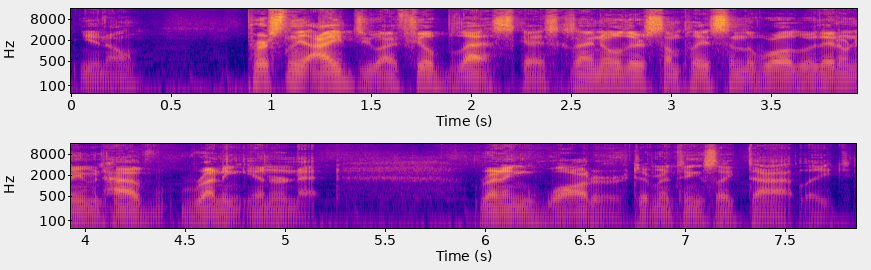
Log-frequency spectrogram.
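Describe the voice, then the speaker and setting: A man from Canada with a raspy, hoarse voice, giving casual live commentary on a trading stream and talking straight to his viewers. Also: deep voice, quick pace, bright, forceful tone, dry recording, faint music behind. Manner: chatty, keeps addressing viewers as guys.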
